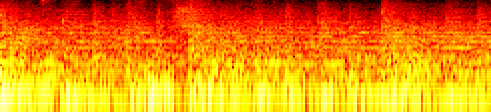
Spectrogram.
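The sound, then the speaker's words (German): Dice clatter loudly across a hard tabletop, a dense rattling with a couple of sharper knocks standing out, with no one talking. “Irgendjemand würfelt sehr laut”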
